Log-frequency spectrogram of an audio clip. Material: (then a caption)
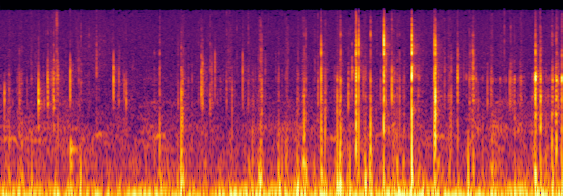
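Glycerin soap. Long nails scratch and dig into a solid green glycerin soap bar, producing a quick, irregular stream of crisp scratches and crunchy, crinkling clicks. Short bright snaps stand out over a soft low rumble, growing slightly louder and sharper toward the end.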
